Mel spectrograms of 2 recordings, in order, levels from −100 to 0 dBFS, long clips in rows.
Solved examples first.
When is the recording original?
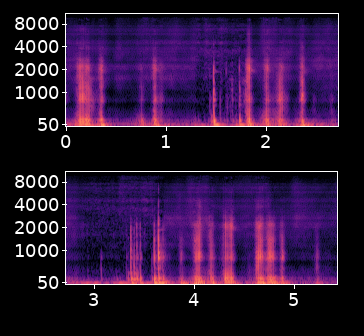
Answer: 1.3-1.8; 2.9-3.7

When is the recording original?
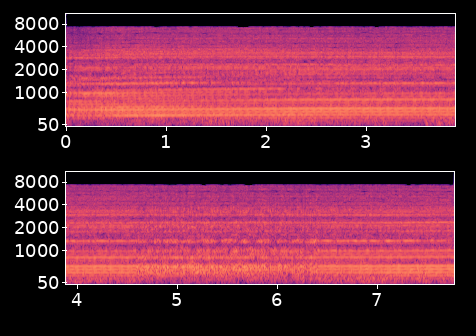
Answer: 0.0-4.6; 6.4-7.8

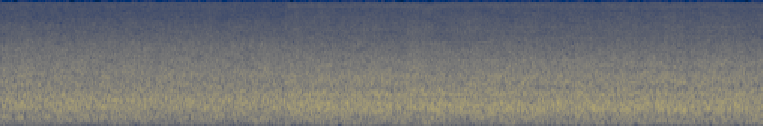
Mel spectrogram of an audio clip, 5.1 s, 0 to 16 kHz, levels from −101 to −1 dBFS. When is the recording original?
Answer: 0.0-2.7; 3.3-5.1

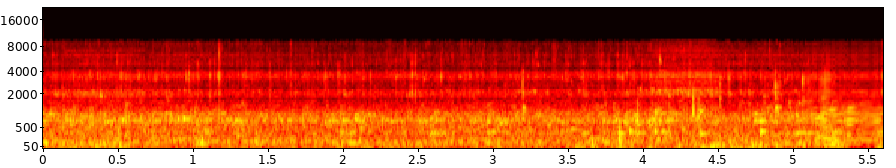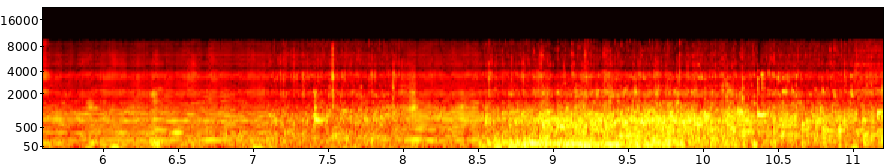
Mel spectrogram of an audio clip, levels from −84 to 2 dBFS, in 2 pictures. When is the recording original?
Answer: 0.0-5.1; 7.1-8.0; 8.5-11.2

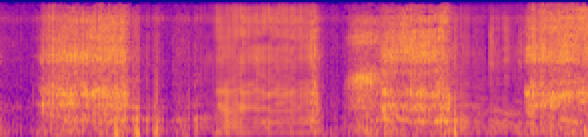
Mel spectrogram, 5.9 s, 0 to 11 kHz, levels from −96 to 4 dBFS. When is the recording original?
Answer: 0.0-2.0; 3.1-4.6; 5.2-5.9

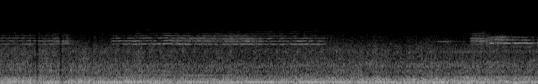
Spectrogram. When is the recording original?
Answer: 0.0-5.4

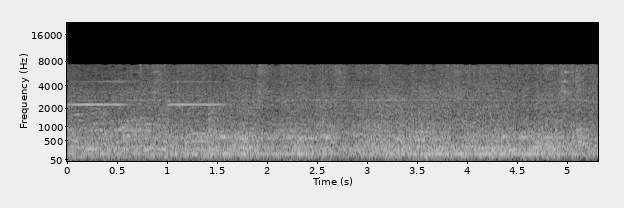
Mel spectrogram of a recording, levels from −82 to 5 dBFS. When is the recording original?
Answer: 0.0-5.3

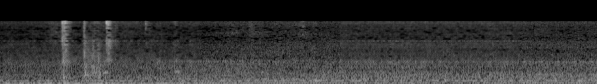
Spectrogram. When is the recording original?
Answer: 2.0-3.4; 5.2-6.0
